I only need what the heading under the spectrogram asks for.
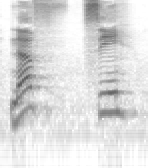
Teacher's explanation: Fa ada hams pada dia bunyi angin keluar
